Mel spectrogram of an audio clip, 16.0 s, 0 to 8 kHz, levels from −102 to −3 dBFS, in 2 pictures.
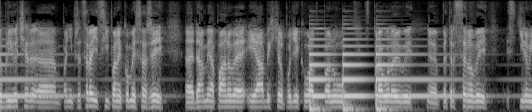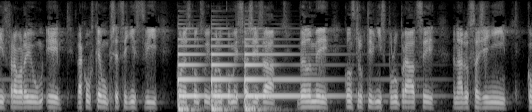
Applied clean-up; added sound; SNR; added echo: none; Piano; 0 dB; none.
